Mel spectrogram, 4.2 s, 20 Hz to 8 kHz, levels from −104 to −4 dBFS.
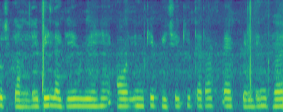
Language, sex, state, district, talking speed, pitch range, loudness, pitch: Hindi, female, Odisha, Khordha, 195 wpm, 190-200 Hz, -23 LUFS, 195 Hz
